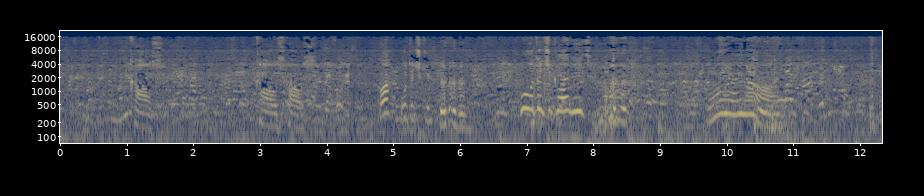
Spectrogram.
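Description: Men and women talk nearby with animation.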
